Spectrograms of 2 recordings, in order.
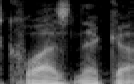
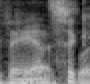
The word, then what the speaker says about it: Kwasnicka: It was great watching Danny try to pronounce Kwasnicka on the podcast. Kavancica? Like, oh my gosh. I'm like, just put a W there. It's not that hard. Just put a W instead of a V and it's not that hard.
